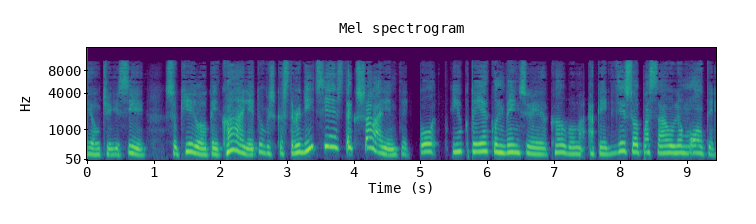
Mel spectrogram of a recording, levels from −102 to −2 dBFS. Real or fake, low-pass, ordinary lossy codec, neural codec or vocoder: fake; 10.8 kHz; MP3, 48 kbps; codec, 24 kHz, 0.9 kbps, WavTokenizer, medium music audio release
